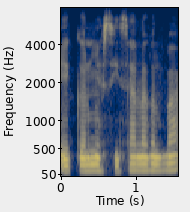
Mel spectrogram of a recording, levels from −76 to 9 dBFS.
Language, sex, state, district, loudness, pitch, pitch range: Bhojpuri, male, Jharkhand, Palamu, -14 LUFS, 115 Hz, 110-115 Hz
